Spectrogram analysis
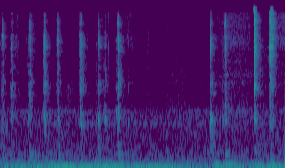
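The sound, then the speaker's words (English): Typing on a computer keyboard: a quick run of soft key clicks, a short pause, then a few more taps, all faint and with no talk. “Let's type this in really quick.”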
